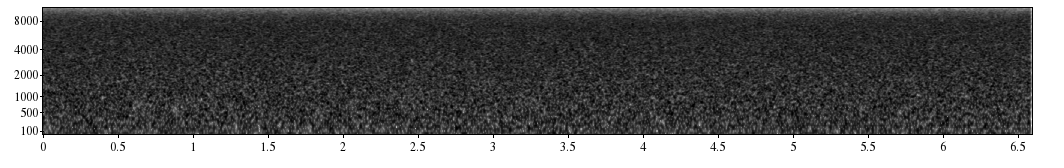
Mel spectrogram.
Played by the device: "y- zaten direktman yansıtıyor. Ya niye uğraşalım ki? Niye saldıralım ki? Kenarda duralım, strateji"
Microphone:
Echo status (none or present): none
